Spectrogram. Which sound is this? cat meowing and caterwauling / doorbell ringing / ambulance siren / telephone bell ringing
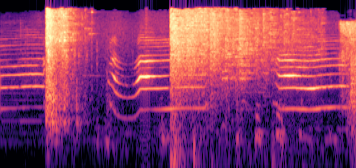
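cat meowing and caterwauling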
